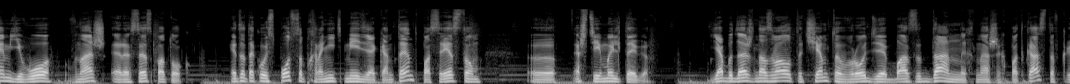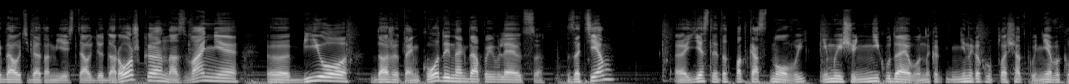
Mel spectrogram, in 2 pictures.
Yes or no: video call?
no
